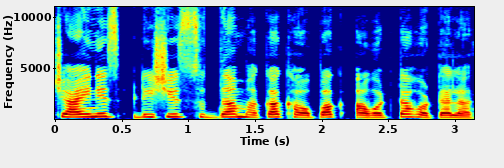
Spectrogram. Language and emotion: Goan Konkani, neutral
